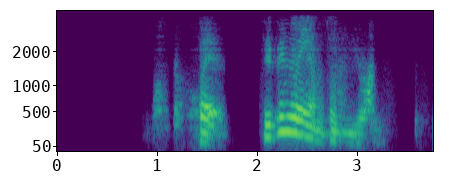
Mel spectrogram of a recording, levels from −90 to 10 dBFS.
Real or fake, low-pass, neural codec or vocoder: fake; 3.6 kHz; codec, 44.1 kHz, 0.9 kbps, DAC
